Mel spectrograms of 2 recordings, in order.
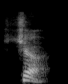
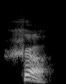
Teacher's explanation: The first sha is to be pronounced by touching the lower palate, sha, and the second is sha, that has to be pronounced by touching the upper palate. So it is not shiksha, it is shiksha, shiksha.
